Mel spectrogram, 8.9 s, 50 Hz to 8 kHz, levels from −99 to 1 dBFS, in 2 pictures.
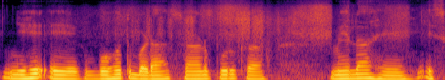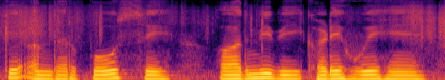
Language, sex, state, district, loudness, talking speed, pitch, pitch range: Hindi, male, Uttar Pradesh, Saharanpur, -13 LUFS, 115 wpm, 130 Hz, 125-135 Hz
